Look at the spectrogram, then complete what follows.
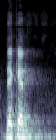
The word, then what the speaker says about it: দুঃখ: মাঝখানে যদি বিসর্গ থাকে ওই বিসর্গটা যে বর্ণের পরেটা থাকবে, বিসর্গের পরে যে বর্ণটা থাকবে সেটা 2 বার উচ্চারণ হবে। এখানে লিখছি দুঃখ, দেখেন দুঃখ, তার মানে কি বিসর্গটা উচ্চারণ হয় না।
